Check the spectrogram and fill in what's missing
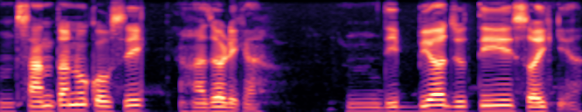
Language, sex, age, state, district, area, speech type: Assamese, male, 18-30, Assam, Biswanath, rural, spontaneous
